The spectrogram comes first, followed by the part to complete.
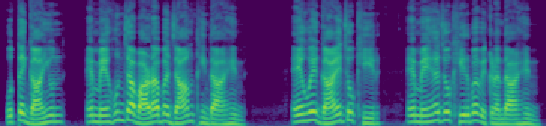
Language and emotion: Sindhi, neutral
